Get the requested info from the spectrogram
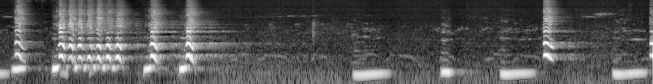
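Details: A siamang at the Jacksonville Zoo, Florida, gives a vocal howling performance: loud honking barks in quick bursts, followed by low, steady booming notes.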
